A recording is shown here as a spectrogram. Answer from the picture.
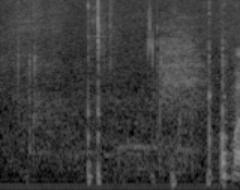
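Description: A few sharp clicks and knocks from a table microphone being handled and adjusted, in two small clusters, the second just before a man starts speaking at the very end.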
